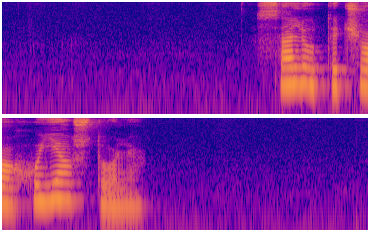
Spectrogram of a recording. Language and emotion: Russian, neutral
